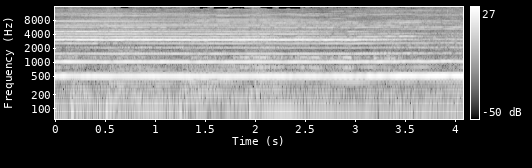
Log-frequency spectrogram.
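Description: A man holds one long, steady high note, the closing "go" of the song, over a backing track.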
